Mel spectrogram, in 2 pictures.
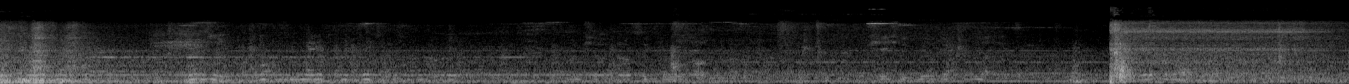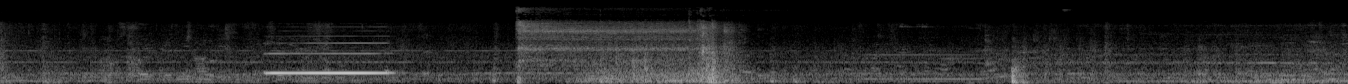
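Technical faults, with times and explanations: No technical faults are audible anywhere in the recording.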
